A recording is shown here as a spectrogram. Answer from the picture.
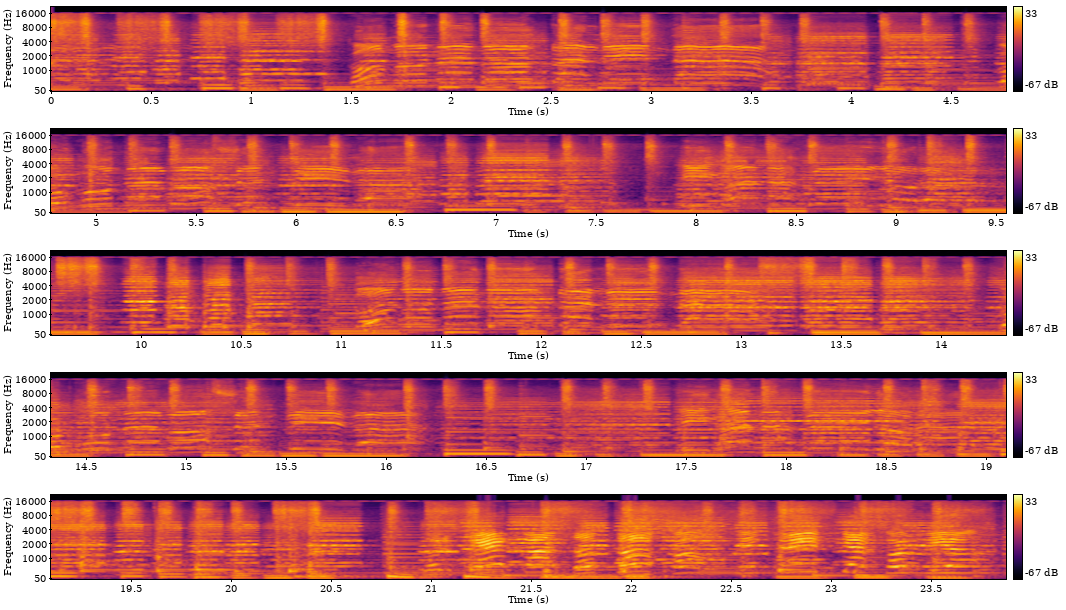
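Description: Vallenato band playing live, the accordion leading with melodic runs over a bass line and a steady percussion rhythm, with no singing in this instrumental break between verses.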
